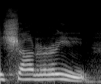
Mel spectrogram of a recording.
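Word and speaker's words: شَرِّ: Nah ini syarri, rinya itu tipis. Lah kalau membedakan tebal sama tipis caranya bagaimana? Kalau tebal itu membacanya agak mencucu, kalau pas tipis itu bibirnya agak ditarik ini.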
